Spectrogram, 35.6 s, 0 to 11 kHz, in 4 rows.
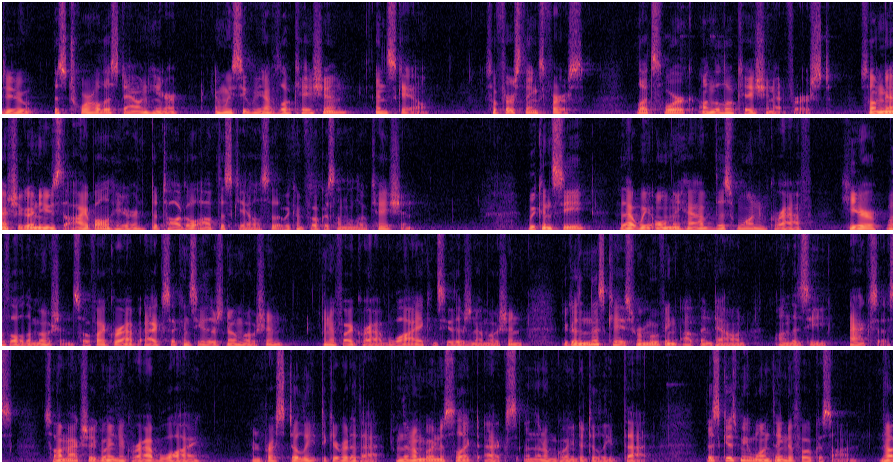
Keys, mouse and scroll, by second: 0.5 click, 10.2-13.4 drag, 14.2 a, 18.7 click, 21.5 click, 27.3 click, 29.3 Delete, 30.5 click, 31.0 click, 32.4 Delete, 34.8-35.4 scroll down 1, 35.4-35.6 shift+middle drag.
